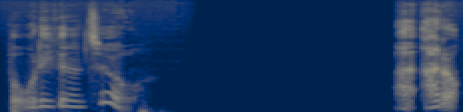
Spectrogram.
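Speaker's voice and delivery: normal talking voice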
